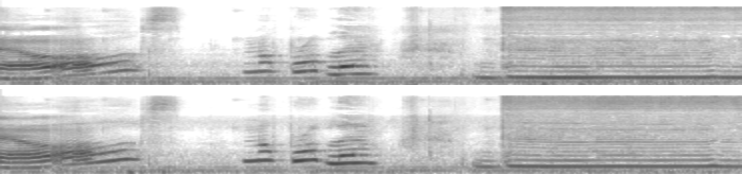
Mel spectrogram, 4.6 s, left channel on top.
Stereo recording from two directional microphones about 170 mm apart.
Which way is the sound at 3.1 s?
40° right (ahead or behind).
